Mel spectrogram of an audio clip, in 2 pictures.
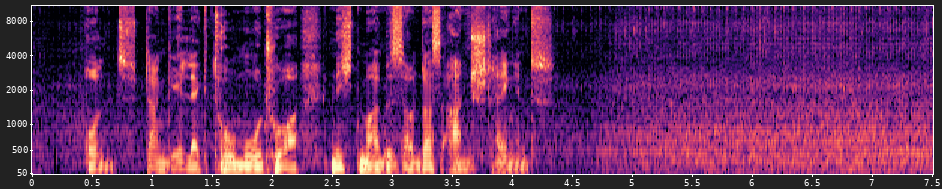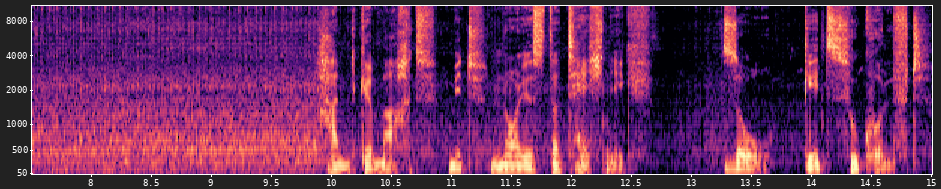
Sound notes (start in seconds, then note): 4.4 soft whirring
